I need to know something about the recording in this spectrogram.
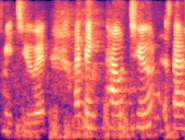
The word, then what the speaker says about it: Powtoon: because you introduced me to it i think powtoon is that how you pronounce it uh yeah yeah that's it that's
